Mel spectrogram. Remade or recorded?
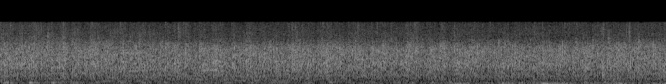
recorded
